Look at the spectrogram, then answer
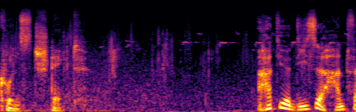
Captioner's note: birdsong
